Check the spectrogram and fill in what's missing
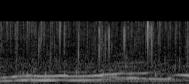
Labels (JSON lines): {"label": "biophony", "recorder": "SoundTrap 300"}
